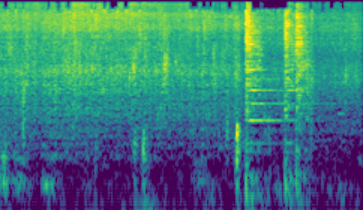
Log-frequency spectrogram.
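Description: Greens hiss and sizzle in hot oil with dried red chili, garlic and chopped onion, a steady loud frying wash broken near the end by a few sharp stirring scrapes.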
